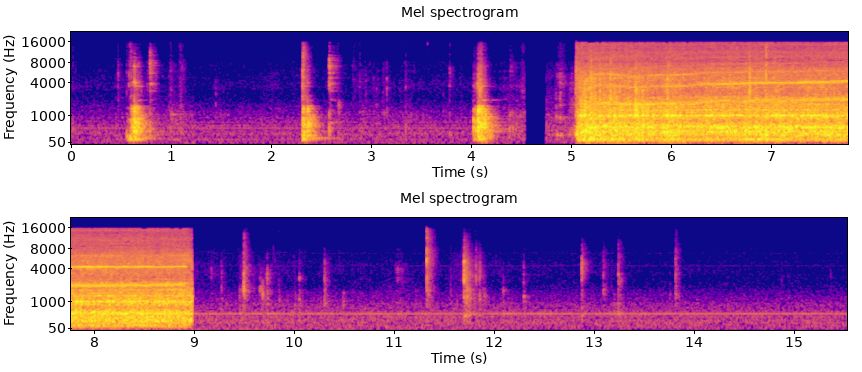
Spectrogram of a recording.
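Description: A food processor running for about four seconds, pureeing onion pieces into a paste, starting and stopping abruptly and carrying a thin high whine. Before it come three knocks against the glass bowl; afterwards there are faint scattered clicks and handling sounds.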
